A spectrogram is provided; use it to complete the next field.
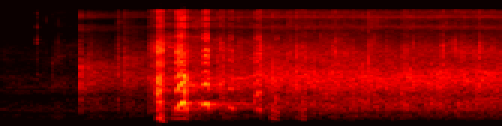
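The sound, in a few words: audience applause at conference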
